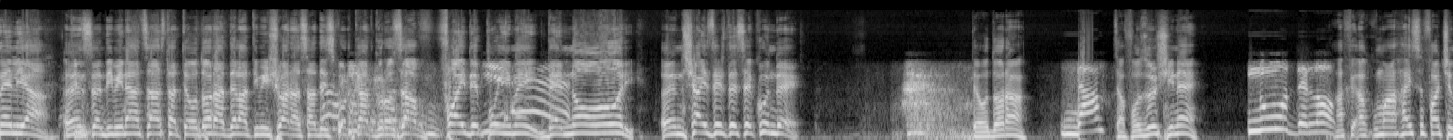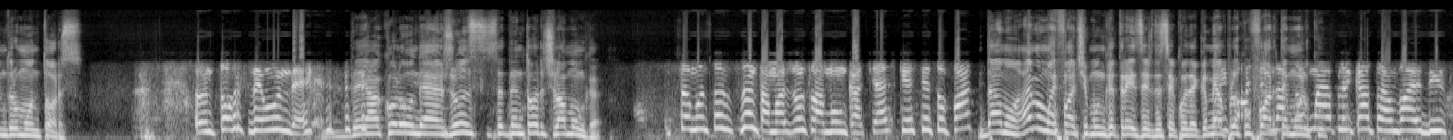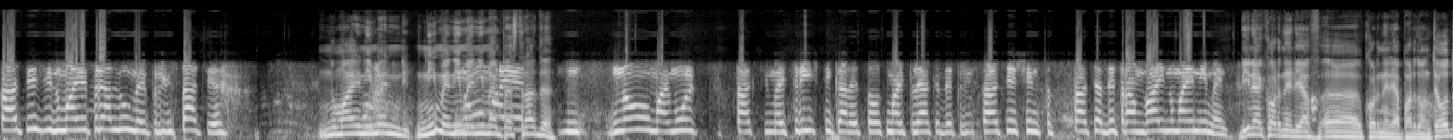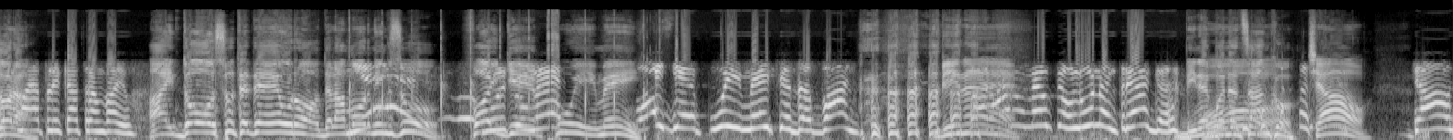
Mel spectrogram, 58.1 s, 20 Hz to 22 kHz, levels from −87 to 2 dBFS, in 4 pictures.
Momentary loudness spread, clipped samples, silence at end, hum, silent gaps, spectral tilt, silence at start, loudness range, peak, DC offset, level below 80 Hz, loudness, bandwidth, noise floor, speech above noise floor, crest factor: 5 LU; under 0.1%; 0 s; none; none; -4.5 dB/octave; 0 s; 3 LU; 0 dBFS; under 0.1%; -38 dBFS; -13 LUFS; 16.5 kHz; -44 dBFS; 31 dB; 12 dB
